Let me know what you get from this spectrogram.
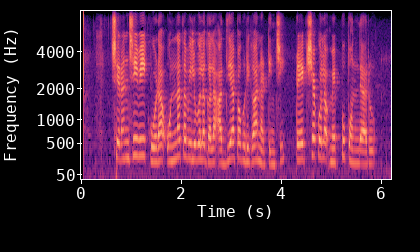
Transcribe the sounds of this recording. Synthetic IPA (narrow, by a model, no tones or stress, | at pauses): t͡ʃiɾɐɲd͡ʒiːʋiːkuːɽaːʔunːɐt̪ɐʋiluʋulɐɡɐlɐ̰ʔɐd̪ʱjaːpɐkuɾiɡaːnɐʈiɲt͡ʃipɾɛːkʂɐkulɐme̞pːupo̞nd̪aːɾu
